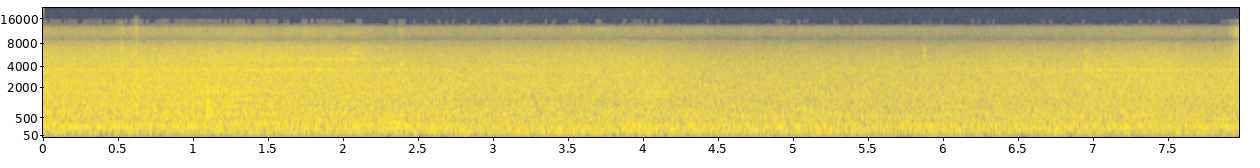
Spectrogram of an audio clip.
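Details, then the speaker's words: PoolPak RTU 13 unit fan: loud continuous rumble with a coarse grinding edge and a faint rapid beat, blade possibly rubbing; failing fan bearing, too bad to leave running. "That's got to be a bearing bed or something in there, huh?"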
